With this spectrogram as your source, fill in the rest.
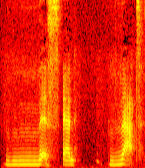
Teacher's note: So the voiced TH sound is found in words such as this and that. I can say this and that by really sticking my tongue between my teeth, this and that.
